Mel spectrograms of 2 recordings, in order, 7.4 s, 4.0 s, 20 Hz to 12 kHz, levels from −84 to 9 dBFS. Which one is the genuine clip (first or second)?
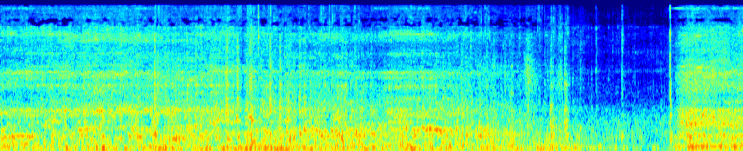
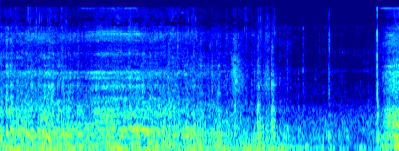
second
